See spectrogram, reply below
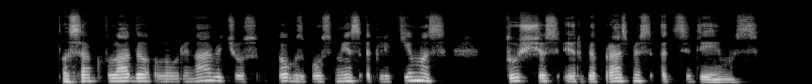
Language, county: Lithuanian, Vilnius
